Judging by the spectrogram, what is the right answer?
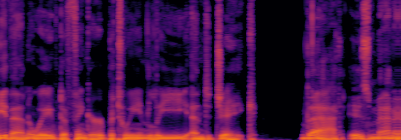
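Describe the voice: Someone does plain reading aloud in fairly even intonation. Nothing but quiet sits behind the voice.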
